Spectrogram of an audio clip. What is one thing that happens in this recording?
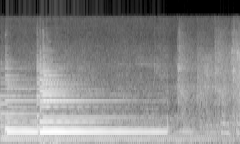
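A ukulele chord rings out and fades.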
